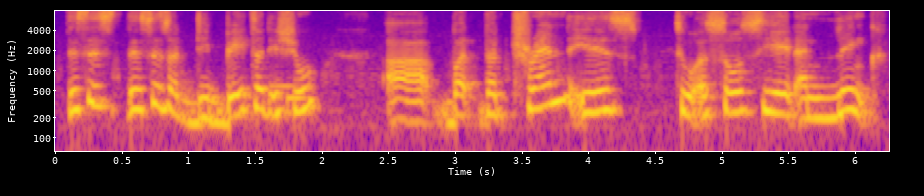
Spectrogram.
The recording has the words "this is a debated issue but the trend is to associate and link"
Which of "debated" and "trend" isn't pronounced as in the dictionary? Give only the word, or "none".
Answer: none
